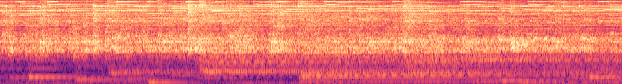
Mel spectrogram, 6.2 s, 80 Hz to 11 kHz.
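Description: Recorded music played back through a pair of Monitor Audio Studio 2 stand-mounted speakers driven by an Arcam Diva A80 amplifier. Sustained low notes shift every second or so under a steady, hissing high percussion.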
